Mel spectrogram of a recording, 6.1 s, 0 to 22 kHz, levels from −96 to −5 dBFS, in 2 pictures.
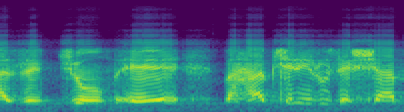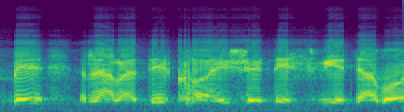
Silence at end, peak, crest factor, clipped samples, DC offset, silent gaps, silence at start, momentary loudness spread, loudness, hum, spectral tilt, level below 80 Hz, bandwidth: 0 s; 0 dBFS; 16 dB; under 0.1%; under 0.1%; none; 0 s; 5 LU; -16 LUFS; none; -3 dB/octave; -62 dBFS; 7 kHz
